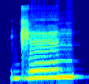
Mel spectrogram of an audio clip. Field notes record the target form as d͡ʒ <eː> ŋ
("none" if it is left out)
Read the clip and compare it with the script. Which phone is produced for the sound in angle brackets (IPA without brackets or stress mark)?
eː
